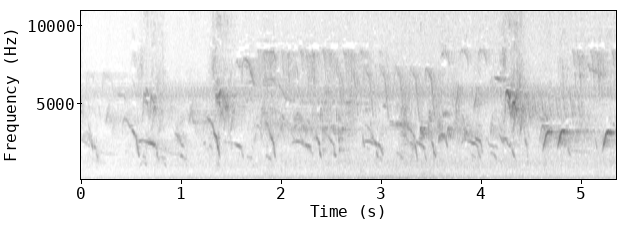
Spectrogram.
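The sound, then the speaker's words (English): A busy chorus of birds chirping and twittering outdoors, with many overlapping quick calls throughout, over a low steady background rumble. No one speaks. “We try and get out maybe in nature a little bit and try and be in a place where we just can hear the birds and hear the wind.”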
